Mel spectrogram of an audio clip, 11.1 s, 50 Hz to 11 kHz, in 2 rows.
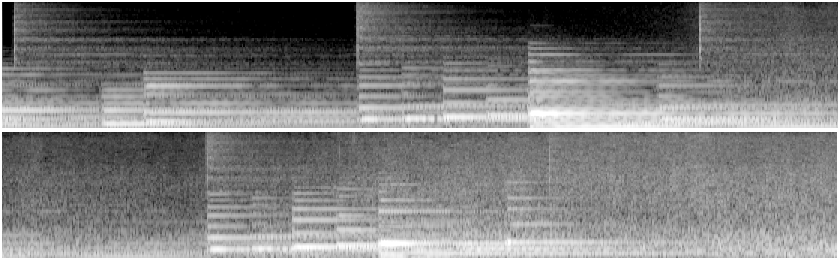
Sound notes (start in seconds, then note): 0.2 gentle piano music; 4.9 waves swooshing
